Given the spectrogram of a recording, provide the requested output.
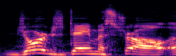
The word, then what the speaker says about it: George de Mestral: but I'm going to say it's Jorge de Mestral. – I think George. – George. – No, just George. – Just George. – I'm going to pronounce it. – Switzerland is more in the German, French tradition. – George. – Than, George. George of the Jungle. George de Mestral, a Swiss electrical engineer.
